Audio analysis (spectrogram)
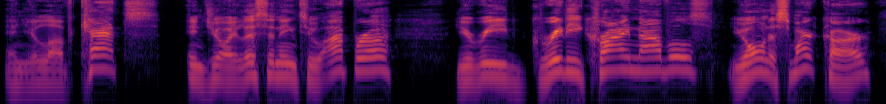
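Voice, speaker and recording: A male narrator delivers a scripted comic introduction like an announcer. His voice sits a little high for a man, and the recording is dry and close. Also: sing-song, measured pace, bright, forceful tone, no room sound.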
